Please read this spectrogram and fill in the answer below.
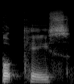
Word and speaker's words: bookcase: examples in English include bookcase Sunburn and redneck fun fact for you is that in English compounds Place primary stress on the first syllable so speakers will say bookcase rather than bookcase next is blending blending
